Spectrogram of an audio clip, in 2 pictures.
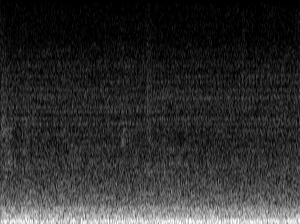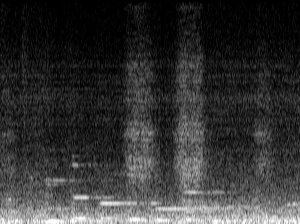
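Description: Steady hum and hiss of an express train standing at a station platform with its doors open. About three seconds in, a short electronic chime melody of separate stepping notes starts over it.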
